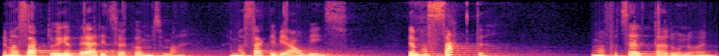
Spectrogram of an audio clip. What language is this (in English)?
Danish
